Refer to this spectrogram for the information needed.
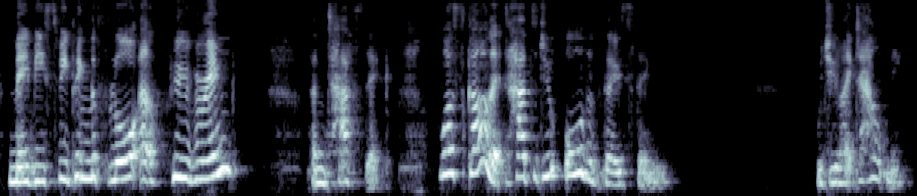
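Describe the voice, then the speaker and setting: A woman telling an interactive story to young children as a princess entertainer, animated and encouraging, speaking directly to them. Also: high voice.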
